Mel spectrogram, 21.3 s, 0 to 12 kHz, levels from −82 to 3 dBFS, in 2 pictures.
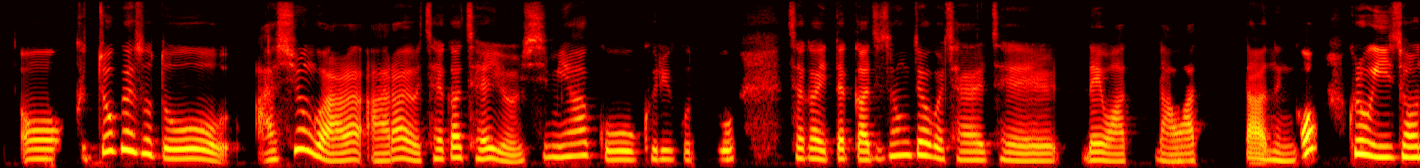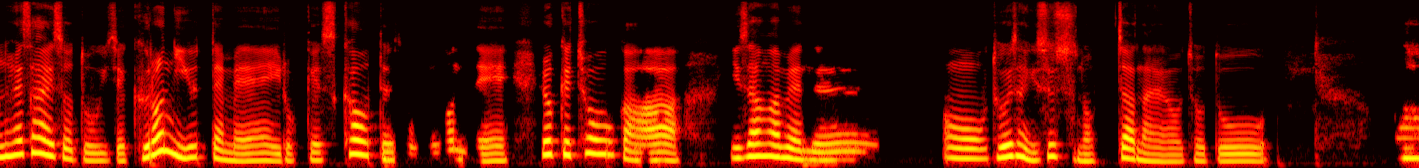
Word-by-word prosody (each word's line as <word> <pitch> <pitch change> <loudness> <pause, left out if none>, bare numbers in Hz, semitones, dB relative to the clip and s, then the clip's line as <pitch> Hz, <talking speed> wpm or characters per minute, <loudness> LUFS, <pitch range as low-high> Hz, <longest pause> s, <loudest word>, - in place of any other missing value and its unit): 어 190 0 +2 0.2
그쪽에서도 205 - +1 0.2
아쉬운 325 - 0
거 230 - +4
알아 170 0 +2
알아요. 165 +3 0
제가 195 +6 0
제일 195 -2 0
열심히 165 - -4
하고 180 -10 -1
그리고 180 -3 -6 0.2
또 180 +1 -2 0.4
제가 200 -1 0
이때까지 180 0 -1
성적을 255 -2 +1
잘 170 -4 -3
제일 150 -3 -2
내왔 150 -3 -1
나왔다는 150 -1 -2
거? 355 - +7 0.2
그리고 285 -2 +5
이 220 -2 +3
전 220 0 +3
회사에서도 245 - +1
이제 150 -1 -5
그런 290 - +4
이유 220 -1 +2
때문에 155 -6 0
이렇게 150 +2 -4
스카우트돼서 260 - 0
온 160 - -14
건데 150 -5 -4 0.2
이렇게 275 -1 +4
처우가 185 - +2 0.4
이상하면은 215 -4 +3 1.0
어 200 -2 +1
더 220 +2 +4
이상 240 -3 +4
있을 170 +10 -1
순 185 -10 -6
없잖아요, 140 - -1
저도. 145 0 -3 0.9
아 - - -17
185 Hz, 290 characters per minute, -21 LUFS, 155-225 Hz, 1.0 s, 거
